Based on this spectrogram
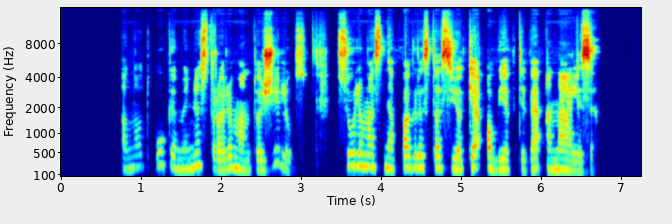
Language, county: Lithuanian, Klaipėda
